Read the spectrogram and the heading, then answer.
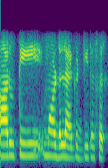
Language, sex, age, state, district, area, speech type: Punjabi, female, 30-45, Punjab, Ludhiana, rural, conversation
